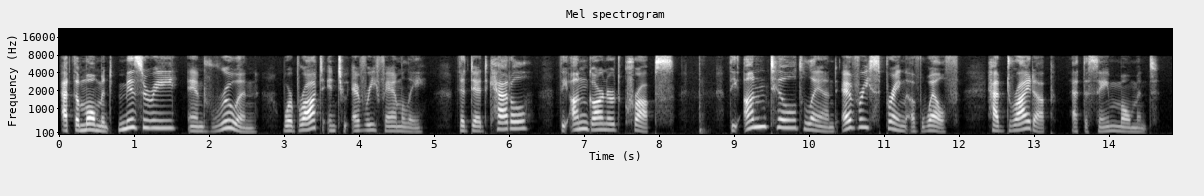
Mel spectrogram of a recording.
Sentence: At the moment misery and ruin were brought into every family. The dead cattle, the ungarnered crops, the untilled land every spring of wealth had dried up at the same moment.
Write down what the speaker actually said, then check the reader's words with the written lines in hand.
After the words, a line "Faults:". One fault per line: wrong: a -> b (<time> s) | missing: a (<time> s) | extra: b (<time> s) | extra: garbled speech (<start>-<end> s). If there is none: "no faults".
At the moment misery and ruin were brought into every family. The dead cattle, the ungarnered crops, the untilled land every spring of wealth had dried up at the same moment.
Faults:
no faults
